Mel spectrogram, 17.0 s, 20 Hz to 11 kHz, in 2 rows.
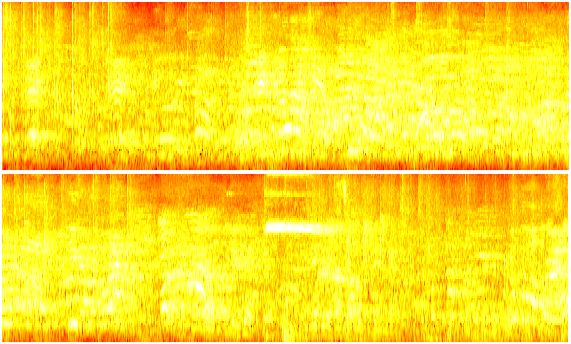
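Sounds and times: many voices talking: 0:00.0 - 0:17.0.

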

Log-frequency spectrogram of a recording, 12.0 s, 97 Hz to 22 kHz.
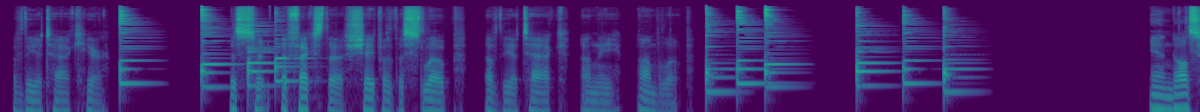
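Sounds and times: handbell notes: 0:01.2 - 0:03.3, 0:08.6 - 0:09.9.

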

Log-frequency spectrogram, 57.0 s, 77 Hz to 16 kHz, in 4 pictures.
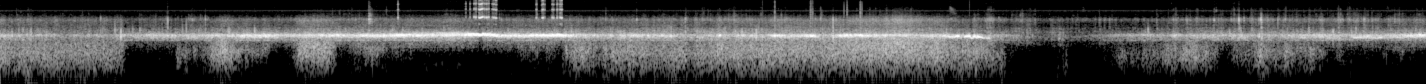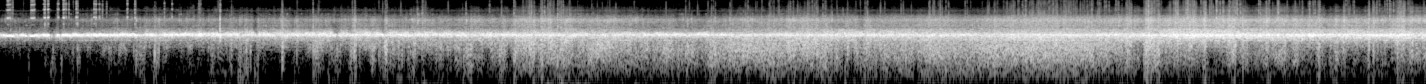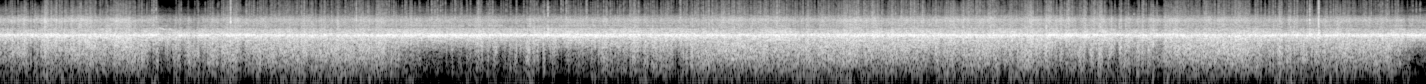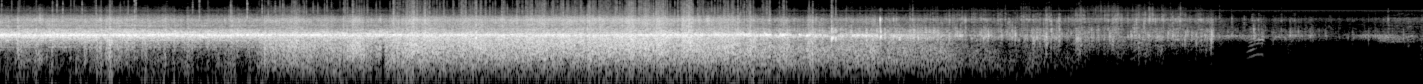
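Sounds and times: high-pitched buzz: 0:00.0 - 0:52.7
wind rushing over microphone: 0:00.0 - 0:55.8
tyres rolling on gravel: 0:15.0 - 0:57.0.

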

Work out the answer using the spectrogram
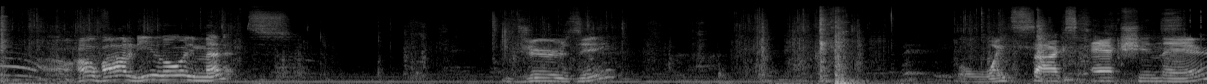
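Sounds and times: plastic bag crinkling and rustling: 0:00.0 - 0:03.2, 0:03.8 - 0:12.0.

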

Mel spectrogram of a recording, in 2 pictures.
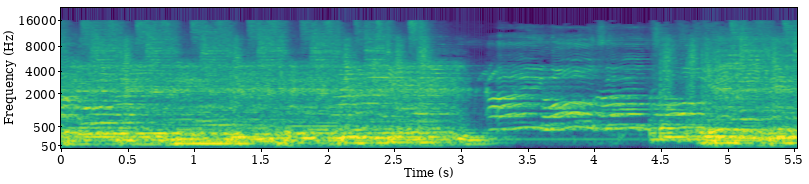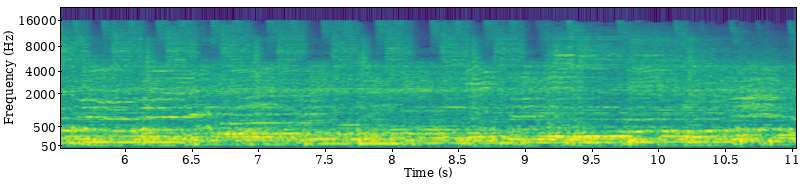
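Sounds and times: live rock band playing: 0:00.0 - 0:03.2, 0:04.8 - 0:11.0
woman singing lead vocal: 0:00.0 - 0:11.0.

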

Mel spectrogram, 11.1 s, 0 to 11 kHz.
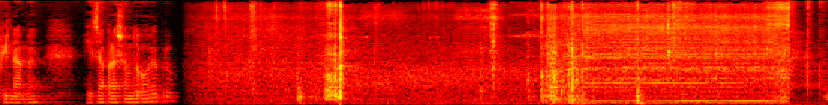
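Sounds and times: fuel pump motor humming: 0:05.9 - 0:10.6.

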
